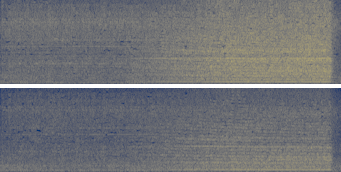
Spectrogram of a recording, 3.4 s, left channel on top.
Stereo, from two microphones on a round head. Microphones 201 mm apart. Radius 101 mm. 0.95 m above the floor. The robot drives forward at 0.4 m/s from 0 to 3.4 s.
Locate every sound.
1.2 s a hair dryer: 35° left (ahead or behind); by 3.3 s 80° left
